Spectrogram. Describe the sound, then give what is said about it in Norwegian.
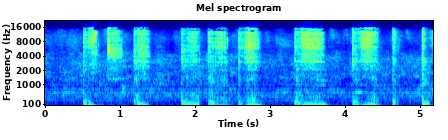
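A voice beatboxes on a Radio Nova breakfast show, trading deep, thumping bass kicks with sharp, hissing snare and hi-hat sounds for several seconds, loud and unaccompanied. “Hei, du, jeg har begynt med beatboxing i det siste. Har du lyst til å høre?”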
